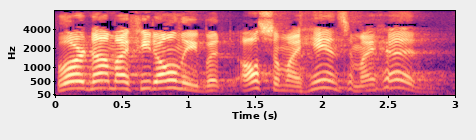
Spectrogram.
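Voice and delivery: a sudden high, loud burst of eagerness; eager Peter. Acted. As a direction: swing from refusal to overeager pleading. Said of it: "swings to the other end of the spectrum".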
